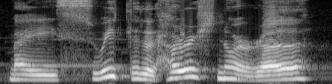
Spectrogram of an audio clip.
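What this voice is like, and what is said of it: Put-on Irish accent. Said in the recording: “I'm not going to attempt that accent. That was my Irish accent.”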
